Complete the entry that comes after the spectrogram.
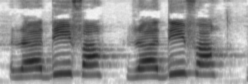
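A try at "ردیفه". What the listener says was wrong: ردیفہ. رو. رو کو موٹا پڑھنا ہے.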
